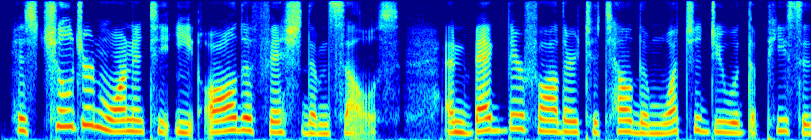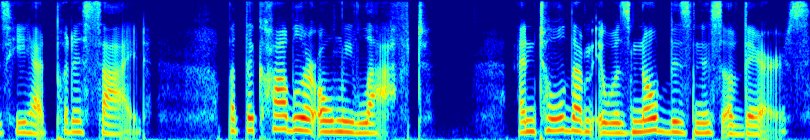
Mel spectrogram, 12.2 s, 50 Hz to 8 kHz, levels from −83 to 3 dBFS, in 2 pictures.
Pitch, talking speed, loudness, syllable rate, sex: 230 Hz, 195 wpm, -19 LUFS, 5.2 syllables/s, female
